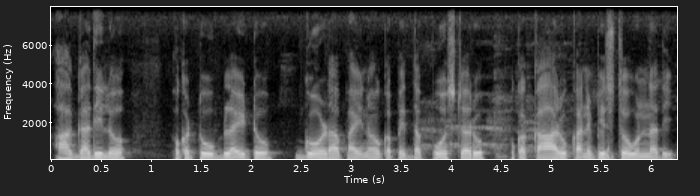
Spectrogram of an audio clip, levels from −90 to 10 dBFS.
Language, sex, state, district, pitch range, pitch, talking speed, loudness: Telugu, male, Telangana, Mahabubabad, 130-140 Hz, 130 Hz, 125 wpm, -16 LUFS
